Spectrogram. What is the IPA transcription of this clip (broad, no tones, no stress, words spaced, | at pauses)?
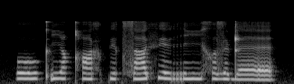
oːu̯kʼiːqʰax pʲaɡsa fʲɛy̯riː xʌzɛɖɛː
